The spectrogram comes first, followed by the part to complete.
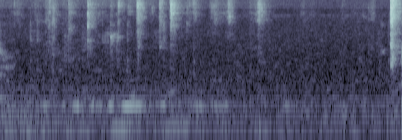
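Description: Faint, light clicking of the beads on a stretch bracelet as it is handled and slipped onto a wrist. The ticks thin out after about two and a half seconds.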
